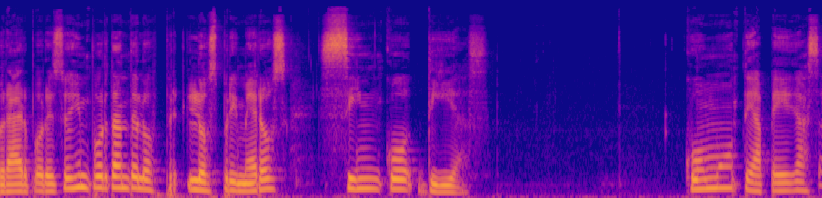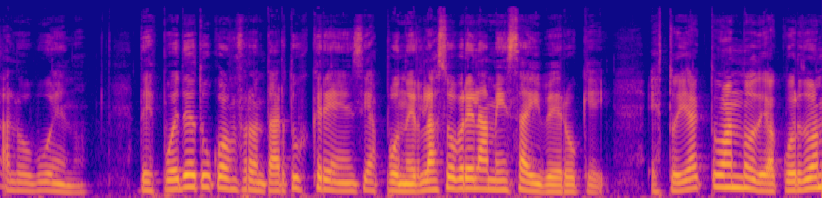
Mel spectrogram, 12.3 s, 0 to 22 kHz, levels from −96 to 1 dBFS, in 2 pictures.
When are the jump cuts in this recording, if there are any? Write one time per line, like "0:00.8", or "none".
none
